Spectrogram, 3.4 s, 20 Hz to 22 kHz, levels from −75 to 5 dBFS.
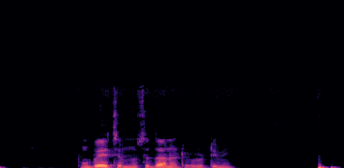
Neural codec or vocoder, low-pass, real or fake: none; 10.8 kHz; real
